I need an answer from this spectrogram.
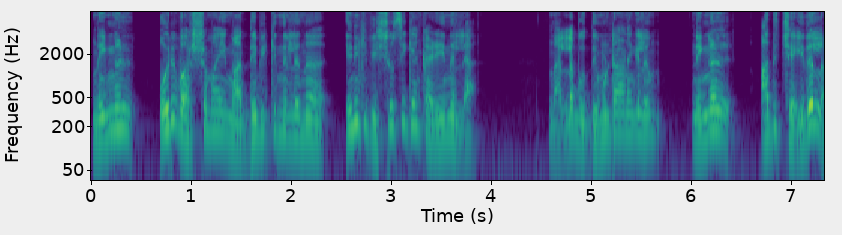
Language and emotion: Malayalam, surprised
